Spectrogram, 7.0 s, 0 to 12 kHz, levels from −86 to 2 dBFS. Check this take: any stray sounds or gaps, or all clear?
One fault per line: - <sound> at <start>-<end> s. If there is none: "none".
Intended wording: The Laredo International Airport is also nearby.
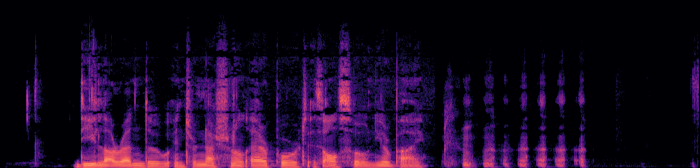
- laugh at 4.4-6.0 s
